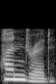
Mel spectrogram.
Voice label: "hundred" en-us recite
